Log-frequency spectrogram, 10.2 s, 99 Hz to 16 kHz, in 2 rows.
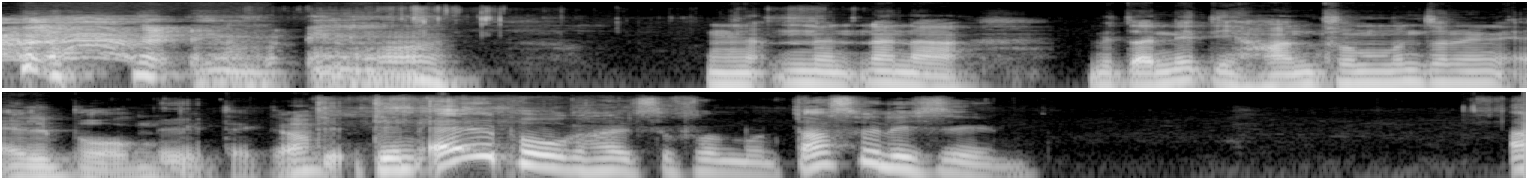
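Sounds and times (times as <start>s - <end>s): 
person coughing: 0.0s - 1.6s
speech: 0.2s - 1.7s, 2.4s - 8.6s.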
